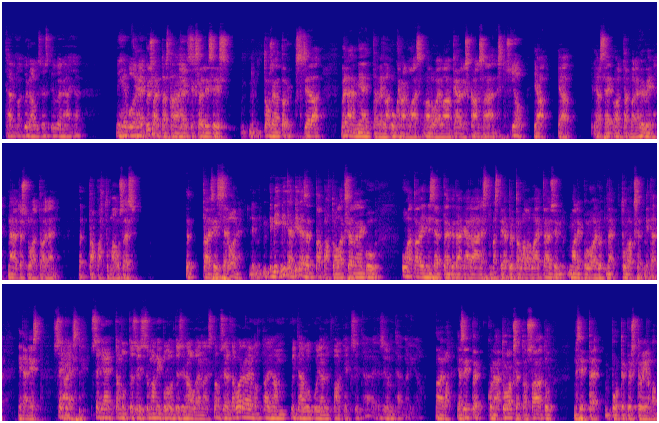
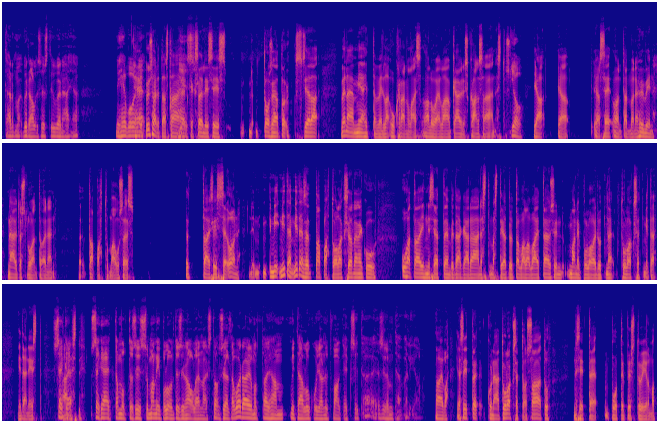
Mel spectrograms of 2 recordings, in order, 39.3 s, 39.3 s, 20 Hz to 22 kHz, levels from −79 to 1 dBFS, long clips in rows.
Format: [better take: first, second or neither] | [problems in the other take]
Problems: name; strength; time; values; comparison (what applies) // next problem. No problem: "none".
second | room echo; noticeable; dies away in 0.3 s // off-mic speech; far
